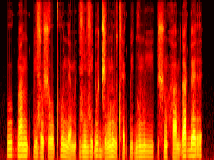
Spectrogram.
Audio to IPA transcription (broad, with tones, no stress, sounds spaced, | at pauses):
uː˦ ɡ͡b ã˦ ŋ ɪ˦ k͡p i˨ z o˨ ʃ oː˨ pʰ u˦ n ɛ˨ m | z ĩ˨ z i˨ ɗ u˦ d͡ʒ ɪ˨ ɾ ũ˦ ɾ uː˨ tʰ ɛ˨ k͡p i˨ ɡ ũ˦ m iː˦ | ʃ ũ˨ h a˨ m ɗ a˦ ɡ͡b ɛ˦ r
